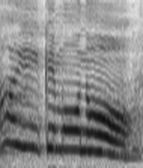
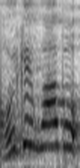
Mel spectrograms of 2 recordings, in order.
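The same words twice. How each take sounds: First: Slow, laughing "¡Ay, qué mono!" with a strained, drawn-out qué; covering a dislike with a sugary compliment; knowing, hammed-up politeness; polite fake praise. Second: Mother's genuine, slow, high "¡Ay, qué guapo!" with a drawn-out qué; truly charmed by the baby, higher and slow; real admiration, not politeness; sincere delight. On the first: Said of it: "es que algo del niño no le gustaba". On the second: Retold or imitated. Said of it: "es que era guapo".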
